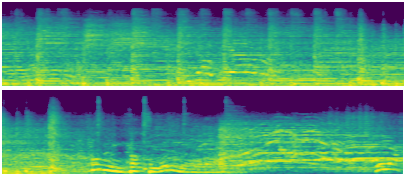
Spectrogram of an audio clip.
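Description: Live rock band playing: Stratocaster-style electric guitar, bass and drum kit, with a sung voice coming in partway through. Near the end the deep low end drops away, leaving the voice and guitar.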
